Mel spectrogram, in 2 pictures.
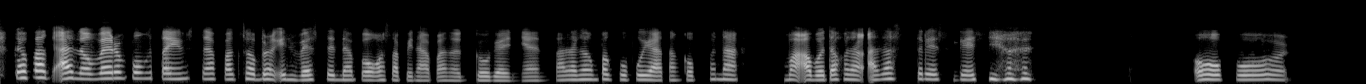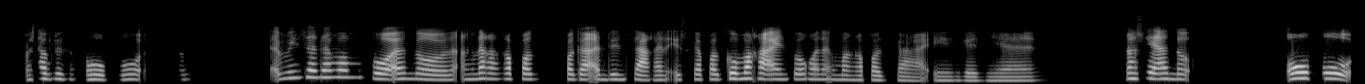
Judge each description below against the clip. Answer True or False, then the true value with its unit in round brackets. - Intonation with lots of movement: False (3.5 semitones)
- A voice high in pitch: True (230 Hz)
